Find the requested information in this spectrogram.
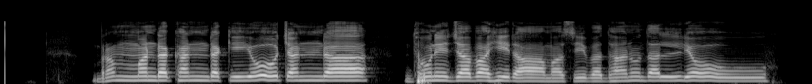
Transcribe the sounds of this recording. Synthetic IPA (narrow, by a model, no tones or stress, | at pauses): bɾɐmːɐɳɖʱɐkʰɐɳɖɐkijoːt͡ʃɐɳɖaː | d̪ʱunid͡ʒɐbɐɦiɾaːmɐsiʋɐd̪ʱɐnud̪ɐljoː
